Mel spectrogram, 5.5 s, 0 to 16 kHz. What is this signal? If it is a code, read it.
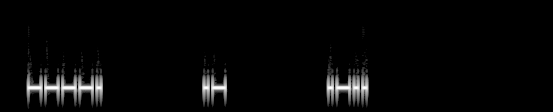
Morse code, heard as a keyed tone, about 28 wpm, 700 Hz. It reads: 9 A L
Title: USA Call Signs - 4 Characters - 8x Character Spacing - 28wpm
